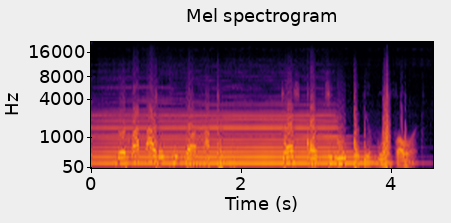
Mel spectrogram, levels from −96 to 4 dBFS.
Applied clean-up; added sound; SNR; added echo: neural mask model RNNoise.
